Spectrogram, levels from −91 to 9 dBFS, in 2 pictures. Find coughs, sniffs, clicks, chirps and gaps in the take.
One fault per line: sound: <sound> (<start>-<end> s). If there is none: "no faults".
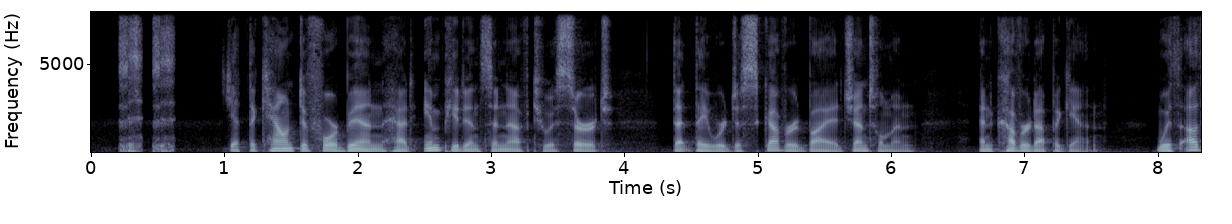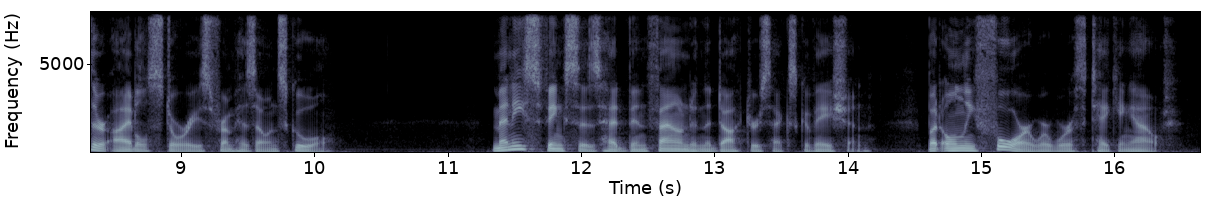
sound: laugh (0.2-0.6 s)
